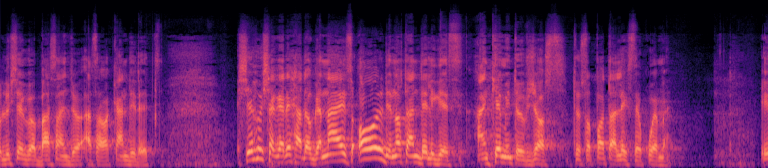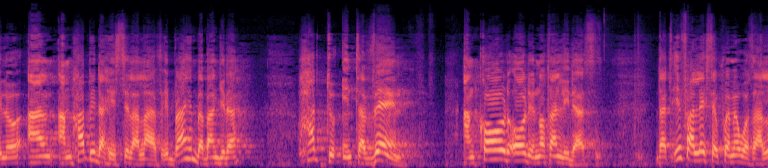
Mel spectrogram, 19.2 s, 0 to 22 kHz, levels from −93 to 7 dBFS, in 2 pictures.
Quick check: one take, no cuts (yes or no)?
yes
